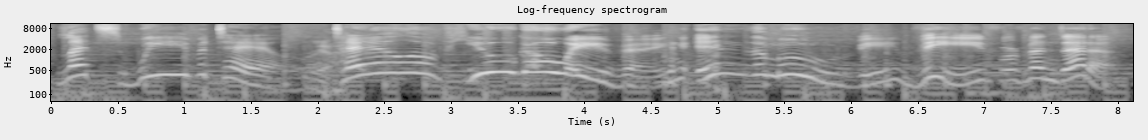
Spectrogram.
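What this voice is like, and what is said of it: Unidentifiable put-on accent. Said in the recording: “I don't know what accent that was”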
